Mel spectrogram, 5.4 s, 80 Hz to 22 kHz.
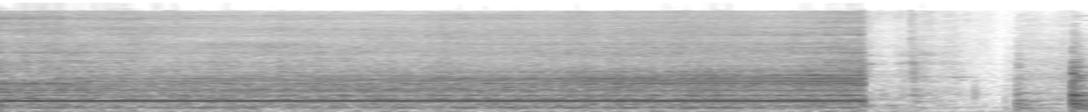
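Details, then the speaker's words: Nova Voyager DVR variable speed drill press (50–5,500 rpm range) set for 3/8 twist bit in softwood: soft start ramps spindle up to 3,000 rpm, then smooth, steady motor hum at one even pitch before cutting off cleanly; normal healthy running. "And you hear that soft start. It slowly ramps up the speed to that 3,000 RPMs."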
